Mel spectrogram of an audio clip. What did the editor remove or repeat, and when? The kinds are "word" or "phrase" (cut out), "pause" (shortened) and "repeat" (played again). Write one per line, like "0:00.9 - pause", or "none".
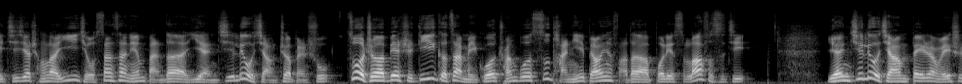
0:03.4 - pause

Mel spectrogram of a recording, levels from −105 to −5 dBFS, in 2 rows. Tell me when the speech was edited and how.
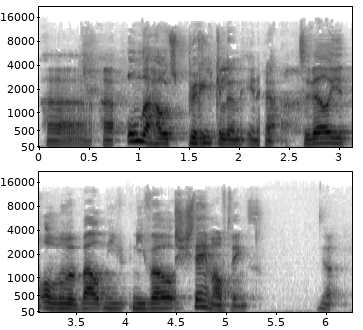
0:02.2 - word
0:03.1 - word
0:04.5 - word

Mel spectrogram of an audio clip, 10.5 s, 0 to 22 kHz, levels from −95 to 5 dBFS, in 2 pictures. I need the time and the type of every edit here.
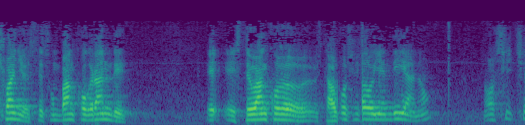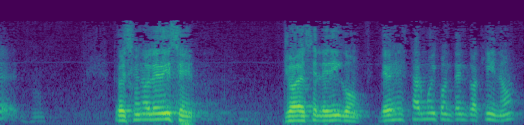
0:03.4 - word
0:08.9 - pause

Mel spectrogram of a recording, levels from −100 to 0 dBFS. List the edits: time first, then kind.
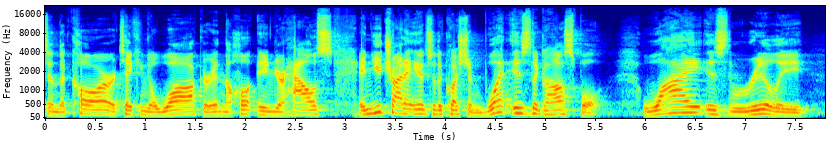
0:06.8 - word

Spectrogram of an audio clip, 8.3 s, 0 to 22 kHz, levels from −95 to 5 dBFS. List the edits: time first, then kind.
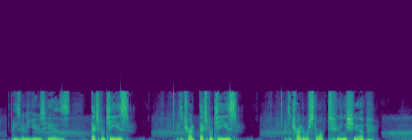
0:03.9 - repeat
0:06.5 - word
0:06.9 - word

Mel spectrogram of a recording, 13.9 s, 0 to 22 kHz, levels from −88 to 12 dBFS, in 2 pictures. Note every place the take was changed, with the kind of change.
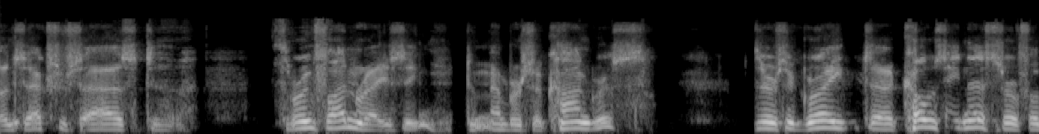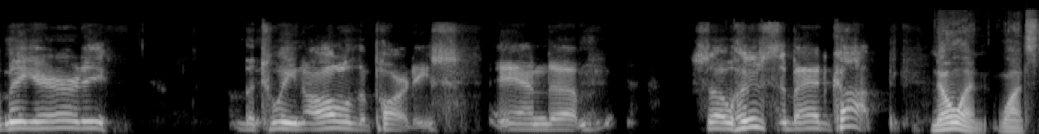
none

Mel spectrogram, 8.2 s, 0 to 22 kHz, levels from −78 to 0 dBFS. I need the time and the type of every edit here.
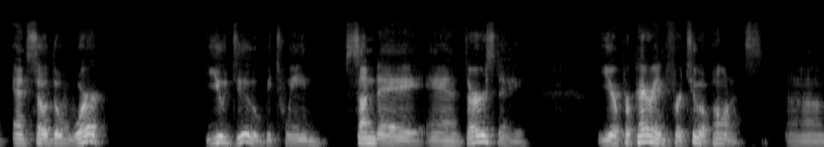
none

